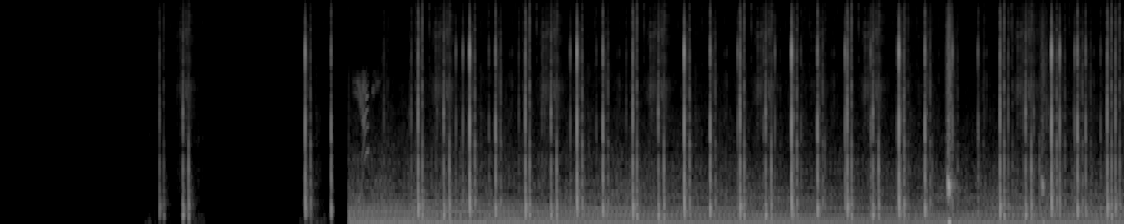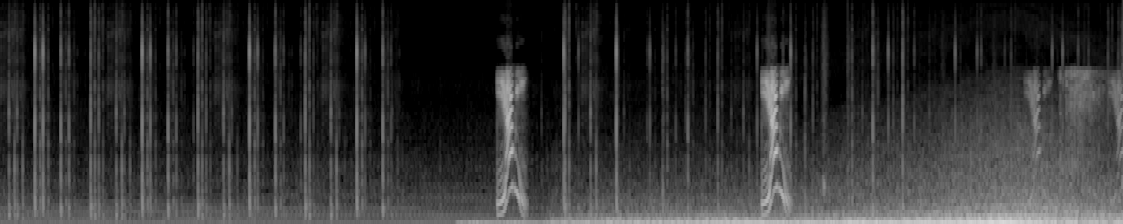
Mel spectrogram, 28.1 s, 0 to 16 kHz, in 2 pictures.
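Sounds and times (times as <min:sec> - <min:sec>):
steady low hum: 0:19.2 - 0:28.0.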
